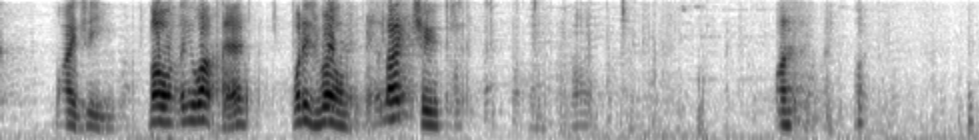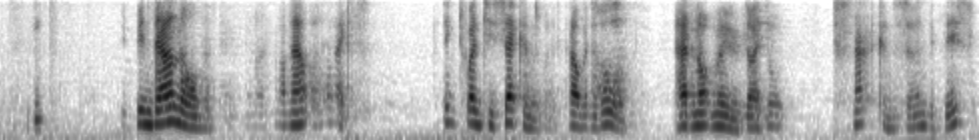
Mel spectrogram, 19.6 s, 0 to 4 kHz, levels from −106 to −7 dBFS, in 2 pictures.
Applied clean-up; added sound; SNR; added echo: neural mask model DeepFilterNet 3.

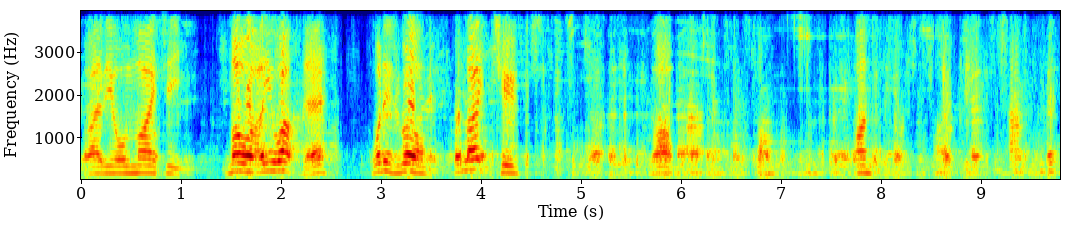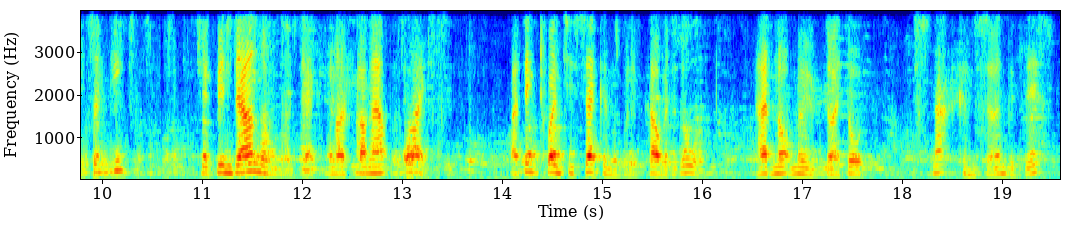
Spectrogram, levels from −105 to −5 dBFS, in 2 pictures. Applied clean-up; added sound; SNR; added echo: neural separator model SepFormer DNS4.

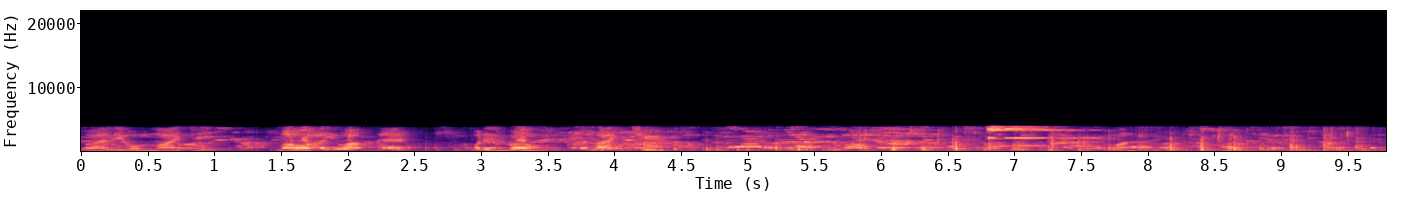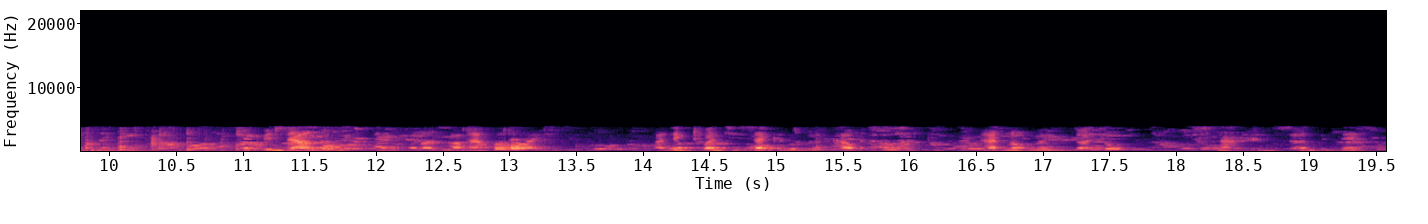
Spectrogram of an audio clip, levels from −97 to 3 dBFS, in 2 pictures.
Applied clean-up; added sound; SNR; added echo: classical method WPE with log-MMSE.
